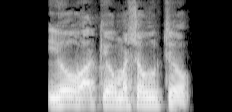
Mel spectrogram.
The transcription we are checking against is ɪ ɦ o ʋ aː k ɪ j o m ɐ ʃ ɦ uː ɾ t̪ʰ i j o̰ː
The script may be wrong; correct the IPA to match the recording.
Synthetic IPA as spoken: ɪ ɦ o ʋ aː k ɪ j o m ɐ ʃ ɦ uː ɾ t̪ʰ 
